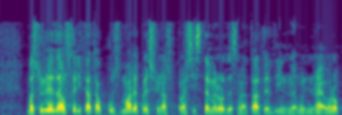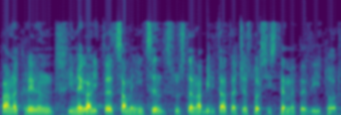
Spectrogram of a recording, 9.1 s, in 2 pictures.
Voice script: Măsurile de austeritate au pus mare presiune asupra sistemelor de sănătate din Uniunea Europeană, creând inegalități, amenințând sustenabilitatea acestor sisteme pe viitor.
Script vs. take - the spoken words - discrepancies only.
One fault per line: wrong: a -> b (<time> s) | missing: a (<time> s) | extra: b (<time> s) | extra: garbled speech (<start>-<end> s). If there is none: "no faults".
no faults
